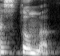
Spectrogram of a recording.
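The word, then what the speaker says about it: stomach: دلوقتي اسمها ستو ستوما انا عارفه ان انت اللي عارف ان السي اتش بننطقها تشا صح هنا هننطقها ك فهكتب لك فوقيها حرف الك وفي كتابك تكتب فوقيها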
